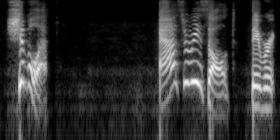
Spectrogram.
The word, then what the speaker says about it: Shibboleth: According to Scripture, they said Sibboleth instead of Shibboleth.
